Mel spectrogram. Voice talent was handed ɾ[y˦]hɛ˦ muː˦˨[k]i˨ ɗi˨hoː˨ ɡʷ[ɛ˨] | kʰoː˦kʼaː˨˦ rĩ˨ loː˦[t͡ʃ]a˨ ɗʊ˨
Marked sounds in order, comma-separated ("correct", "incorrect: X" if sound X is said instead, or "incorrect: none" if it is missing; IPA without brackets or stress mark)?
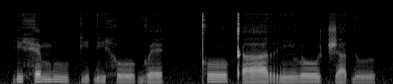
incorrect: i˦, correct, incorrect: ɛ˦, correct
